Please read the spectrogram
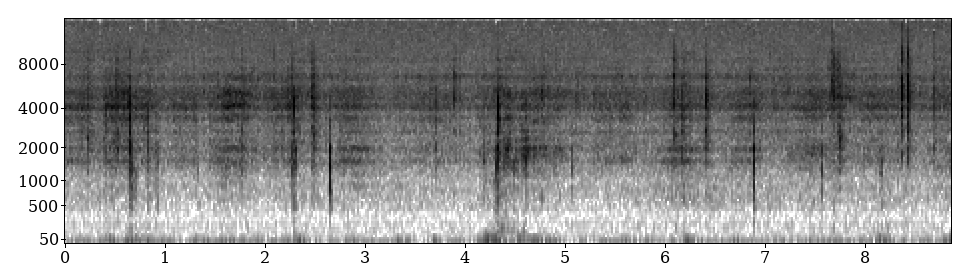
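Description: Mountain bike ridden fast over a bumpy dirt forest trail: irregular sharp clicks and rattles from the bike over the bumps, over a faint steady rush of tyres and air, with a rougher jolt about four seconds in.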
